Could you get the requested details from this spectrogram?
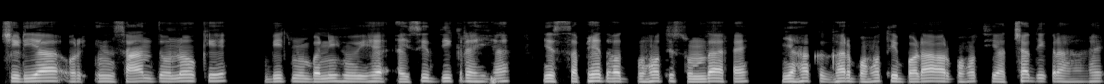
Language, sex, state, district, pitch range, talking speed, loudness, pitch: Hindi, male, Chhattisgarh, Sarguja, 135-150 Hz, 180 wpm, -19 LUFS, 140 Hz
